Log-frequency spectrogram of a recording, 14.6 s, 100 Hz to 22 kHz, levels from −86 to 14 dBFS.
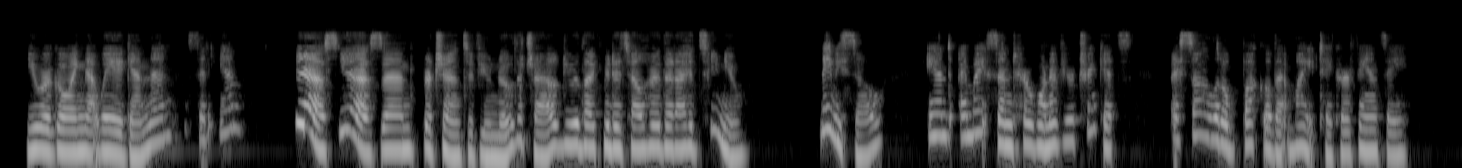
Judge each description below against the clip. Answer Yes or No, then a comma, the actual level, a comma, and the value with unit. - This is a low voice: No, high, 190 Hz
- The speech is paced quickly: Yes, fast, 215 wpm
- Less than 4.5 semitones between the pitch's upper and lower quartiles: No, average, 5.1 semitones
